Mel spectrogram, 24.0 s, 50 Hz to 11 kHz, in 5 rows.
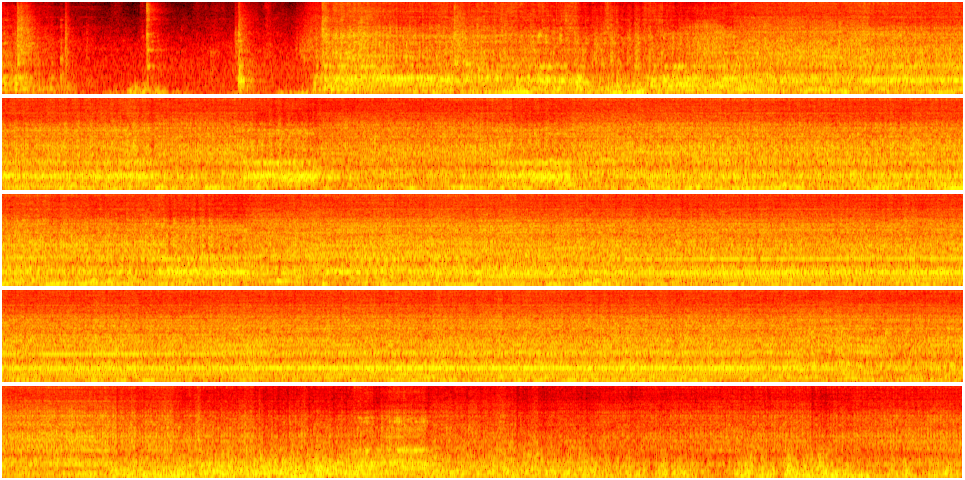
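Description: Choked Johnson 15 hp two-stroke outboard started by hand. It catches after a couple of short pulls about a second and a half in, then runs steadily with its propeller churning the water of the test tank.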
